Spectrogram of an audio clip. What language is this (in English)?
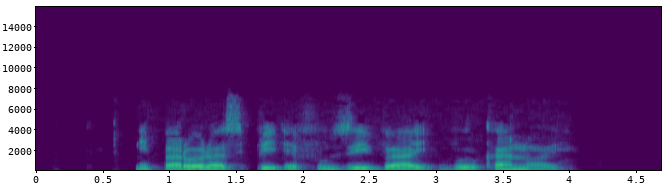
Esperanto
